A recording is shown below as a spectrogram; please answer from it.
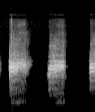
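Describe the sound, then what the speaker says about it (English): A duck quacks three times in a row, each call short and nasal with brief even gaps between, clear and moderately loud with silence around each quack. "It's a duck."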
